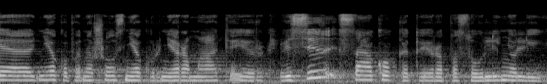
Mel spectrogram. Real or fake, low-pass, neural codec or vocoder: real; 10.8 kHz; none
